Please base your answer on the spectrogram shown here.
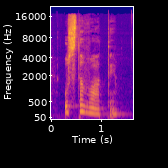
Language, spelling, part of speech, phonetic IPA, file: Ukrainian, уставати, verb, [ʊstɐˈʋate], Uk-уставати.ogg
- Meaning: to stand up, to get up, to rise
